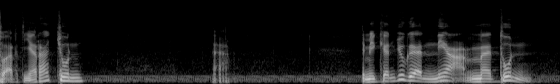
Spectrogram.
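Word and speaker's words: نعمة: Nah, demikian juga ni'matun. Ni'matun pakai ain, itu artinya kenikmatan. Tapi kalau diganti ainnya menjadi qaf, niqmatun, jadi bencana.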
